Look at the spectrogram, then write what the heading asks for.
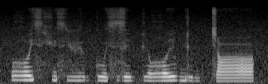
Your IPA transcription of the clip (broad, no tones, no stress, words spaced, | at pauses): ʁʷisʲçusʲ vʲɯkusʲzi kiʁʷilɡib cɑ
